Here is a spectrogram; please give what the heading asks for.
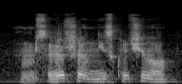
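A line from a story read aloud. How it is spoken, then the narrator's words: Calm. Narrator (Russian): спокойно сказал Столяров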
